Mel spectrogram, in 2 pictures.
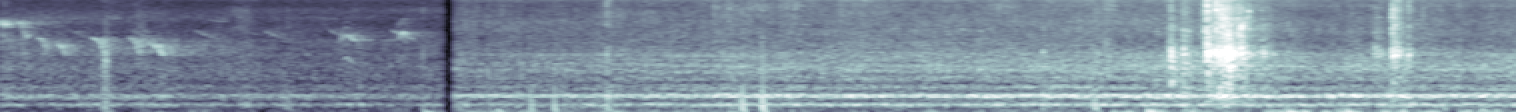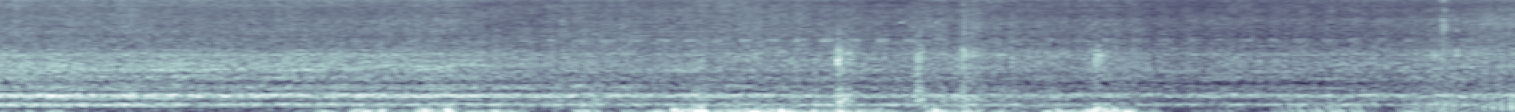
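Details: Honey bees returning up into their hive box after the queen failed to come. A steady drone holds a few even low tones, with a sharp knock near six seconds and faint rustling.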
